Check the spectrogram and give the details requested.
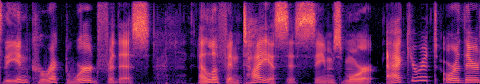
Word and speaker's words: elephantiasis: it's the same thing that as elephantitis it is spelled e l e p h a n t i a s i s elephantiasis uh you can also say elephantiasis elephan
